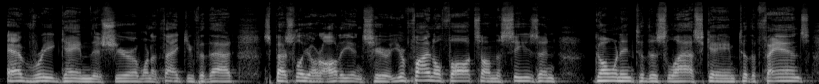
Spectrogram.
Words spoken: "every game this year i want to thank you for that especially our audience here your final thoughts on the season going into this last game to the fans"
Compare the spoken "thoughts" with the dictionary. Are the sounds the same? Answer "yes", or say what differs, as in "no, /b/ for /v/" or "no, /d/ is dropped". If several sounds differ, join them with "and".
yes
